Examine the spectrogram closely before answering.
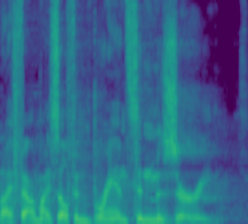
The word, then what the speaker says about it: Missouri: found myself in Branson Missouri it's gorgeous it's gorgeous um Missour missoury I mean Missouri Missouri Branson M Missouri Missouri Missouri is how you say it God bless all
